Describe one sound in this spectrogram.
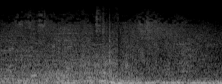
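A video game base explodes with a loud burst.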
